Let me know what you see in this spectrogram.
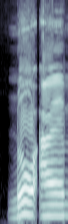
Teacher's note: Kemudian di sini adalah huruf ra. Ra yang dia didahului dengan huruf sukun, maka ra-nya menjadi ra yang tipis, ra tarqiq. Ra tarqiq. Maka waman nu'ammirhu dibaca dengan tipis.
